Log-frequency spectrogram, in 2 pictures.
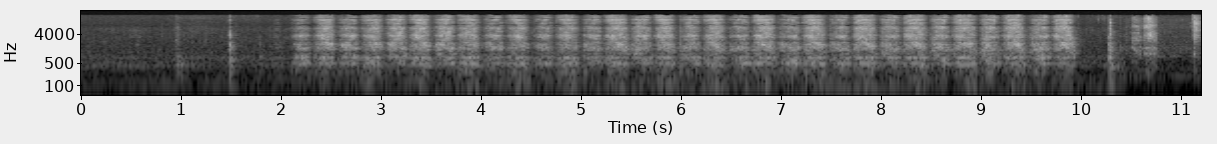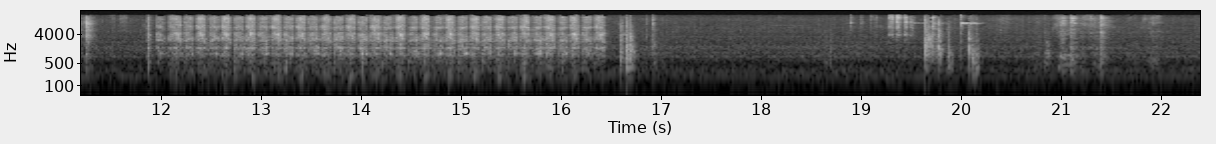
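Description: A hand file rasps across a small metal key clamped in a vise, in rapid repeated strokes. There are two runs of filing, the first about eight seconds long and the second about four and a half, then a few light clicks near the end. The key is being filed down to size for a gib.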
